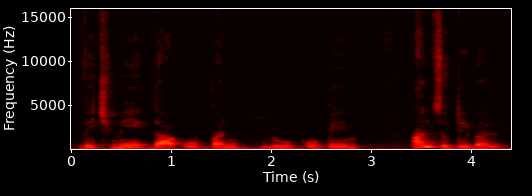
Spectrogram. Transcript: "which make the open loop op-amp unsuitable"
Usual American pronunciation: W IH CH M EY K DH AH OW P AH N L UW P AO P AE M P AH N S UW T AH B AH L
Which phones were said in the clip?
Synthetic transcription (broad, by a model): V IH CH M EY K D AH OW P AH N L UW P AO P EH M AH N S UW T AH B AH L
